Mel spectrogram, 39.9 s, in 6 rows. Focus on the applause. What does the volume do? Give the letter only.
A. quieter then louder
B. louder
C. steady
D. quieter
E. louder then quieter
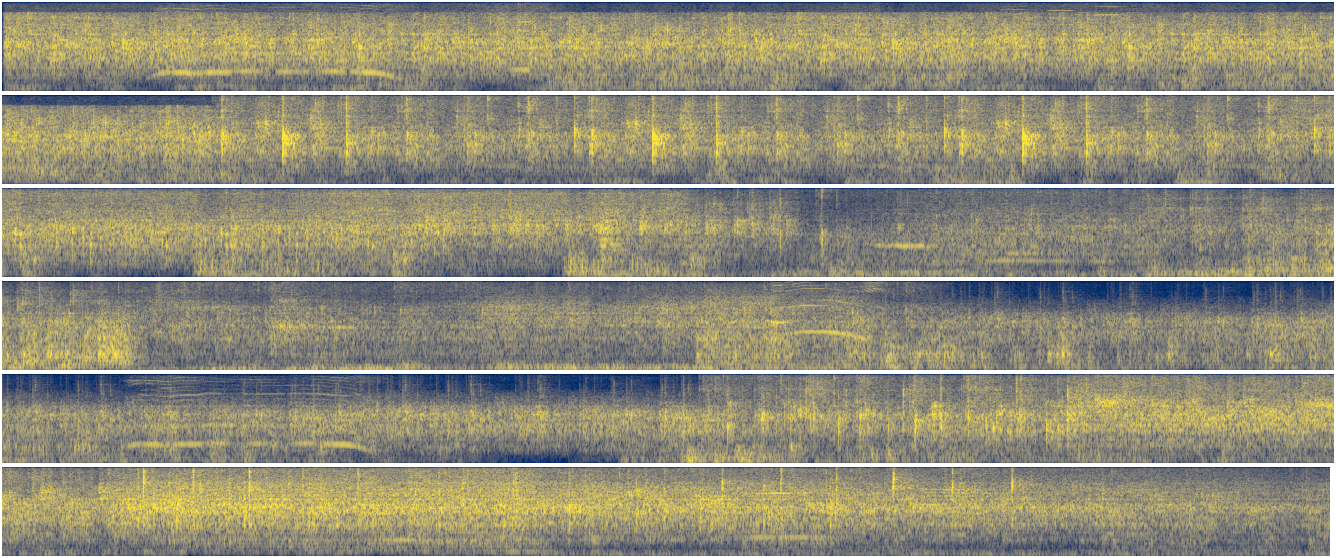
A.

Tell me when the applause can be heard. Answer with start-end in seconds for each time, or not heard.
0.0-39.8.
